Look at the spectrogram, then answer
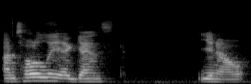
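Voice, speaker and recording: Halting man, dull lo-fi sound. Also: mid-range voice, a bit bright. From Vietnam. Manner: halting, heavy on "you know" fillers. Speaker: guest writer. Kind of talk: podcast interview.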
